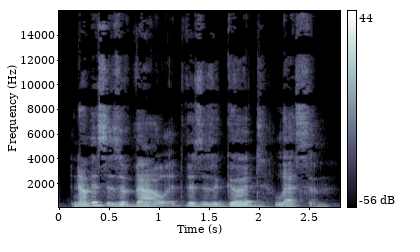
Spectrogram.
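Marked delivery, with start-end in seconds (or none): none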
